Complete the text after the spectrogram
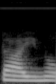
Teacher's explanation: A, i saitlərin arasında y samit əlavə olunur.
